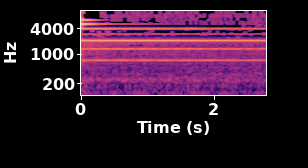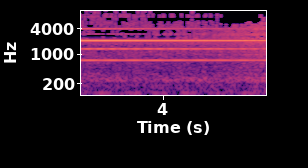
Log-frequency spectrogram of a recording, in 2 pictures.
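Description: A single meditation bell struck once, its clear, shimmering tone ringing out and slowly fading over several seconds with no voices.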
